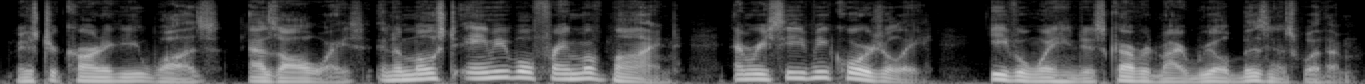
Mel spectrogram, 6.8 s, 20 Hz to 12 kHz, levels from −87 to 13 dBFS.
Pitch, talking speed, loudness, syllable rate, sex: 120 Hz, 220 wpm, -18 LUFS, 6.9 syllables/s, male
